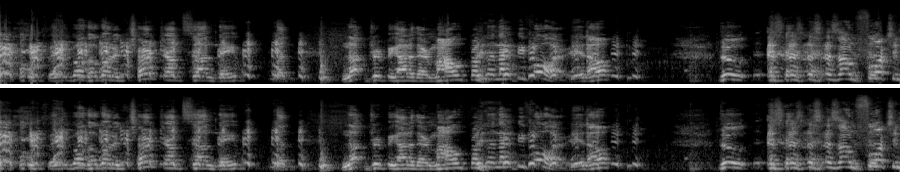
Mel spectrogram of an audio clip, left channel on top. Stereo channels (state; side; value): normal; both; correlation 0.63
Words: They'll go to church on Sunday, but nut dripping out of their mouth from the night before, you know? Dude, it's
